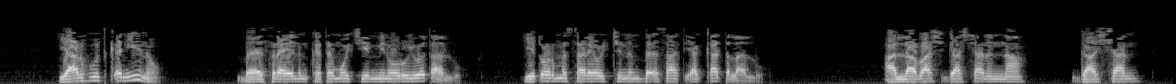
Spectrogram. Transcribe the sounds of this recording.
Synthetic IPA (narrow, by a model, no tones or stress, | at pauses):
jalɦut̪kʼənjɪhnə̰w | bəɨsɾaʔe̞lɨmkʰət̪ʰəmo̞t͡ʃːjɛmːino̞ɾujɪwɔt̪ʼalːṵ | jɛt̪ʼo̞ɾməsːaɾjawo̞t͡ʃːɪnɨmbəɨsat̪ja̰kʼːat̪ʼːɨla̰lːṵ | ʔa̰lːaβaʃɡaʃːanɨnːa | ɡaʃːan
